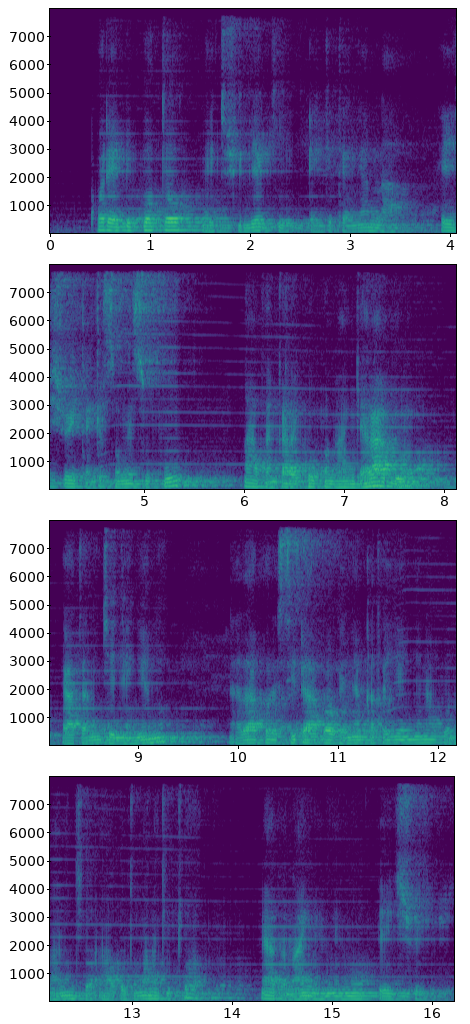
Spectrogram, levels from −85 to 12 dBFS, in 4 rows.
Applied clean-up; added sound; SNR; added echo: neural separator model SepFormer DNS4.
